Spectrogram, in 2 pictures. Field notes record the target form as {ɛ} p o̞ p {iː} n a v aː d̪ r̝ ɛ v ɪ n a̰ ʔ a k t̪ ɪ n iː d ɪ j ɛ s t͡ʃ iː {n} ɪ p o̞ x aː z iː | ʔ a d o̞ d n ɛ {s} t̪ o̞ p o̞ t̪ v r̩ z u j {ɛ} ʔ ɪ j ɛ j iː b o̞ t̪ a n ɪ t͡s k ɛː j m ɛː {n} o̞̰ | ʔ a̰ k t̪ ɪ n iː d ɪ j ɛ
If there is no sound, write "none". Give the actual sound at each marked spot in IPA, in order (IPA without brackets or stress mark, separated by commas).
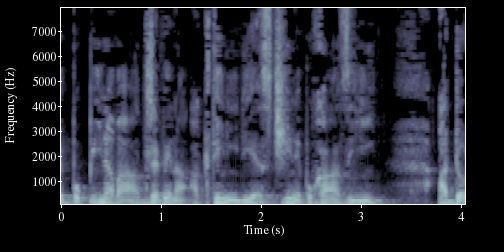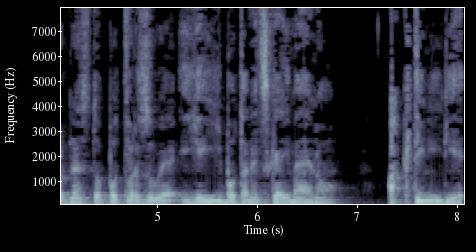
ɛ, iː, n, s, ɛ, n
